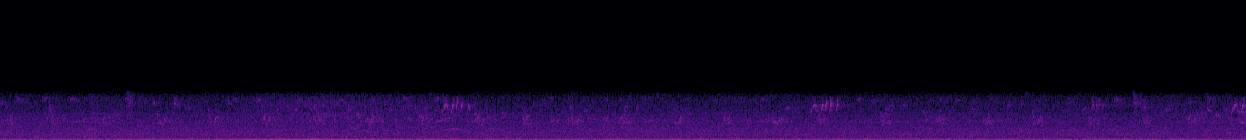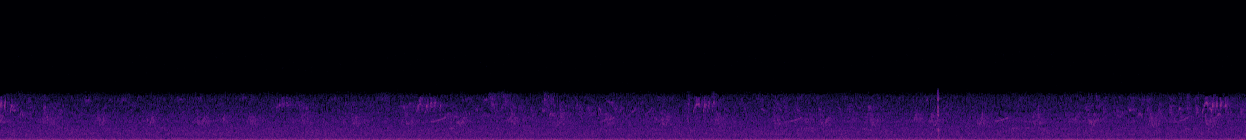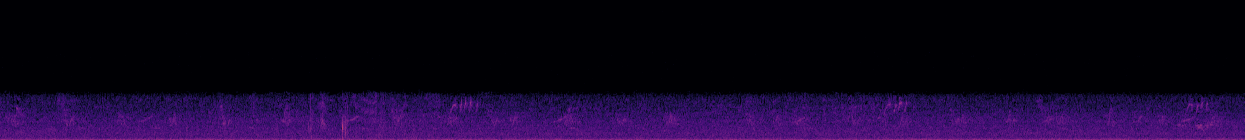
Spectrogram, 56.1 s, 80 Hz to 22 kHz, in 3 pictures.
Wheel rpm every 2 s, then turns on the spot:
0, 0, 0, 0, 0, 0, 0, 0, 0, 0, 0, 0, 0, 0, 0, 0, 0, 0, 0, 0, 0, 0, 0, 0, 0, 0, 0, 0.
none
